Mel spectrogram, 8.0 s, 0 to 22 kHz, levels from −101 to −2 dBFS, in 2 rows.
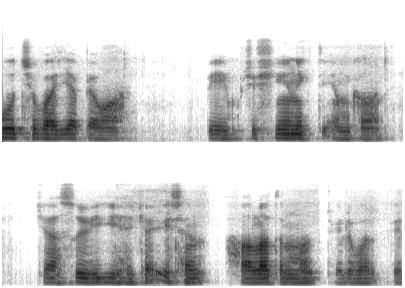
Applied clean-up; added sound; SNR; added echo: none; none; none; none.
